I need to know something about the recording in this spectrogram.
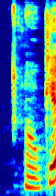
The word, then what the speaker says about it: を: Et là, ici, on a la particule wo, donc qui se prononce en général juste o, sans le W devant.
